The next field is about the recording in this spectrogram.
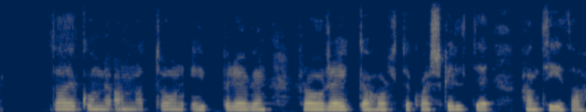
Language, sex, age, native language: Icelandic, female, 18-19, Icelandic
